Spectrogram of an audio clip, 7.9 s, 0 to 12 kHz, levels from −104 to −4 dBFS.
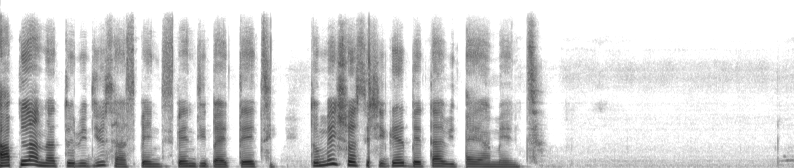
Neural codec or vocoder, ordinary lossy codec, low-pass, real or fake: codec, 44.1 kHz, 7.8 kbps, Pupu-Codec; none; 10.8 kHz; fake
